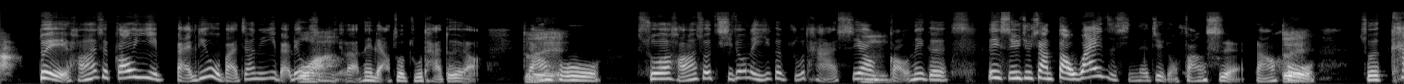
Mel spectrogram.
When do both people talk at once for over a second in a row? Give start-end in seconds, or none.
none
